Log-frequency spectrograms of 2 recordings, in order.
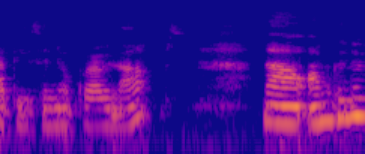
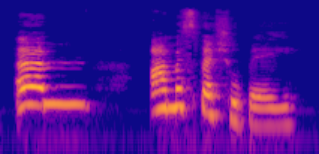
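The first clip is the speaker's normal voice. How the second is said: Norman fibbing; 8 semitones higher, 7 dB louder than usual. Acted. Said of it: "said Norman".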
